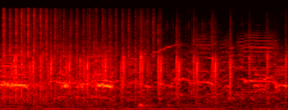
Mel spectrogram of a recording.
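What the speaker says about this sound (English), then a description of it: "We'll get a round of applause from the Whippet faithful." Steady applause from a high school baseball playoff crowd, with dense clapping that thins out over a few seconds, heard at a distance under a faint murmur.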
